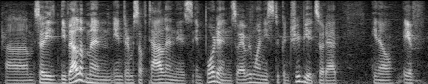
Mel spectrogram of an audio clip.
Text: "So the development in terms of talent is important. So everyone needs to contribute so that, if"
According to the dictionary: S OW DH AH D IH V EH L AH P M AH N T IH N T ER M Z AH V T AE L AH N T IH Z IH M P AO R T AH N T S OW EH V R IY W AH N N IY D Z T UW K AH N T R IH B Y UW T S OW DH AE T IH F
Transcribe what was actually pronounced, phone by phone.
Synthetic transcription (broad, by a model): S OW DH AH D IH V EH L AH P M AH N T IH N T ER M S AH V T AE L AH N T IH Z IH M P AO R T AH N T S OW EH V R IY W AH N N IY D S T UW K AH N T R IH B Y UW T S OW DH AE T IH F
